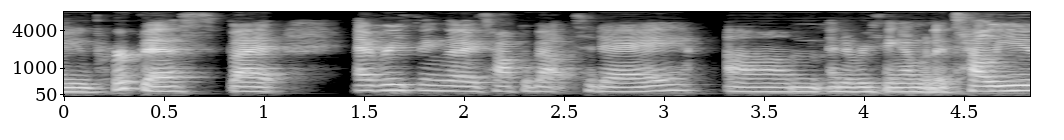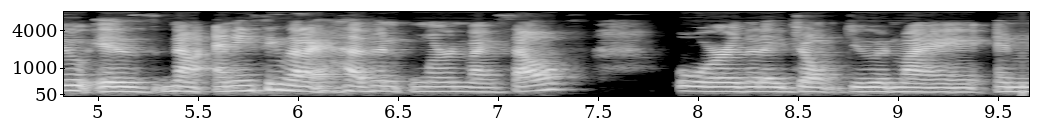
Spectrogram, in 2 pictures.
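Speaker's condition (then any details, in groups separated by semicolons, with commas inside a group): No condition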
